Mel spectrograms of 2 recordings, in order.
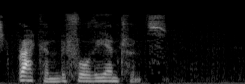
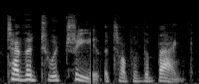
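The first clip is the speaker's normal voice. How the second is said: ordinary talk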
